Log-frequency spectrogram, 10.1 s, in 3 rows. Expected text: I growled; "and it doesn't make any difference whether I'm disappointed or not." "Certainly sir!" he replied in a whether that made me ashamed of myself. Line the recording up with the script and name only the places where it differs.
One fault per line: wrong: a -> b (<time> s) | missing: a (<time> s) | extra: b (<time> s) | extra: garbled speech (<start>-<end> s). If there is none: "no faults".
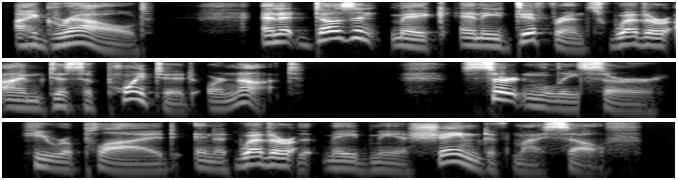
no faults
